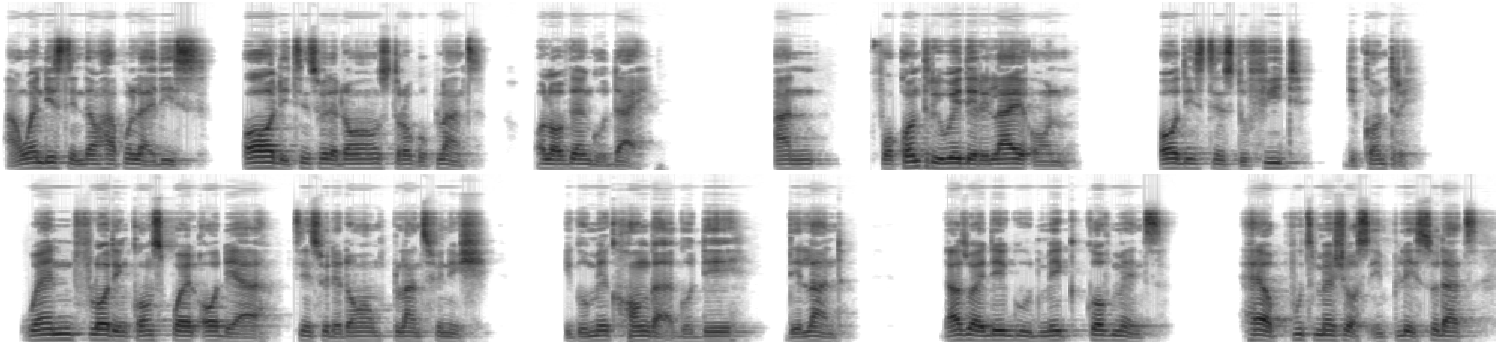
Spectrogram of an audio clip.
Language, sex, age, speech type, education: Nigerian Pidgin, male, 30-45, spontaneous, secondary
